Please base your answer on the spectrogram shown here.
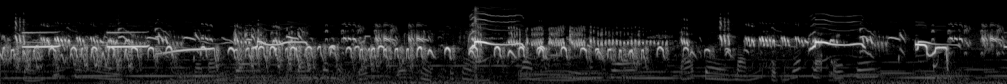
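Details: Compilation of plover calls for trapping with night nets, covering several species including Pacific golden plover and grey plover: rising whistled notes over a constant chatter of squawky chirps, with louder sharp whistles midway and near the end.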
